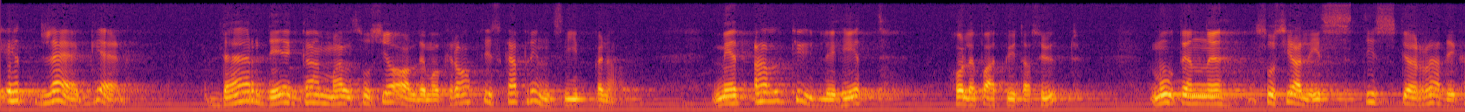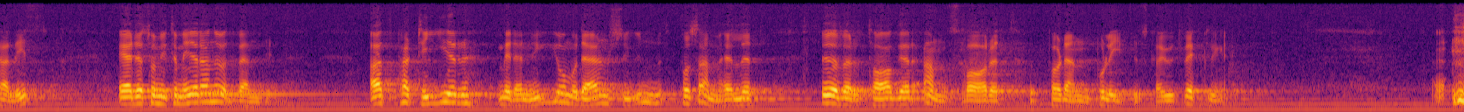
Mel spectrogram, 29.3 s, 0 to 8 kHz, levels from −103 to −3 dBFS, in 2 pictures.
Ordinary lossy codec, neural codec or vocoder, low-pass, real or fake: none; none; 7.2 kHz; real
